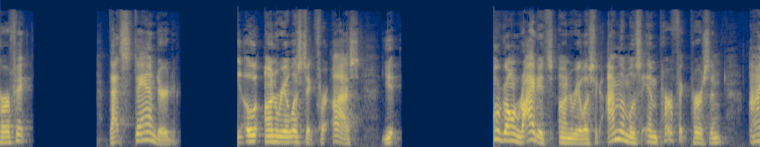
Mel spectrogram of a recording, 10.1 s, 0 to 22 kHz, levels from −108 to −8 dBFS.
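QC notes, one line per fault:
0.86–1.29 s, 2.71–3.17 s and 6.18–6.58 s: clipped start after a pause. Each time the speech comes back after a gap (0.5, 0.38 and 0.91 s of quiet), the output seems to have dozed off and needs roughly 0.4 to 0.46 s to wake and lock again, so the opening of each phrase is simply gone and the talker jumps in mid-sound out of dead silence.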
